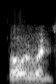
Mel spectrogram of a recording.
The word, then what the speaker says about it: Bodwin: And at boot camp, the drill instructor asked me how to pronounce my last name. And I said, Bodwin, sir. And he said.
